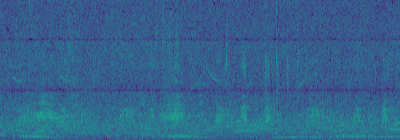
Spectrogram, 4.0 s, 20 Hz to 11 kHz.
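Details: Bewick's swans calling at České Budějovice, Czech Republic, February 2014: several mellow, nasal honks in short bursts, with overlapping birds answering one another and a steady murmur behind them.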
